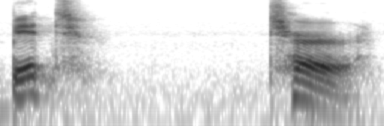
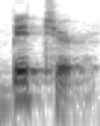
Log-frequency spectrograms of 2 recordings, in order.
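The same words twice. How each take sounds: First: Bitter stretched long and slow; drawn-out model. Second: Said in the usual way. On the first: Shown as a demonstration. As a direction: draw out Bitter for the class. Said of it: "So first syllable". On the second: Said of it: "Again, bitter".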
